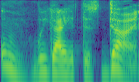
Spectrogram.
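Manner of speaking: mock cute, a little bossy, take-charge voice. Describing a cartoon leader who is a little bossy: imitating bossy Blossom. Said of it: "a little bossy".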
